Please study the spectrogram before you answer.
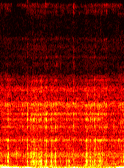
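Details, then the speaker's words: Coleman-style pressure lantern with the valve cracked open to demonstrate normal generator spitting; a reference lantern, not the one being repaired: short soft irregular sputtering puffs, which means the lantern is working properly. "I just wanted to give you guys a good sound clip of what spitting should sound like on a lantern and basically that's what you're listening for"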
